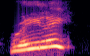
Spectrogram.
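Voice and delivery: high, loud amazed really; mock amazement. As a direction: gasp it out like it's astonishing. Mock amazed reaction to snake fact.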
